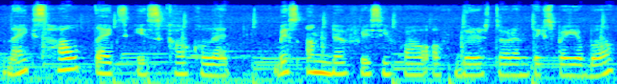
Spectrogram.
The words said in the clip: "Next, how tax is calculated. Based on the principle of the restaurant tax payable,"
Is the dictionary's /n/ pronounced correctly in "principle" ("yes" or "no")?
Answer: no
